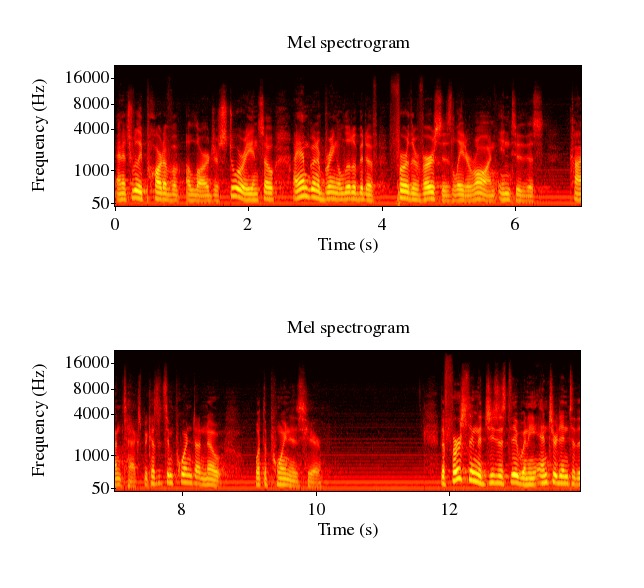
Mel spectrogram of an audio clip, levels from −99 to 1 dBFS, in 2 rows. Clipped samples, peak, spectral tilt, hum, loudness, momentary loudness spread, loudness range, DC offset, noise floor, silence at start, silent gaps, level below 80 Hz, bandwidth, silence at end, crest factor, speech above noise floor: under 0.1%; -12 dBFS; -7 dB/octave; 60 Hz at -55 dBFS; -32 LUFS; 12 LU; 6 LU; under 0.1%; -52 dBFS; 0 s; none; -56 dBFS; 13.5 kHz; 0 s; 20 dB; 21 dB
